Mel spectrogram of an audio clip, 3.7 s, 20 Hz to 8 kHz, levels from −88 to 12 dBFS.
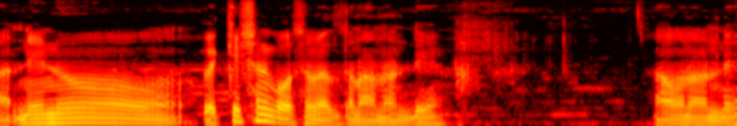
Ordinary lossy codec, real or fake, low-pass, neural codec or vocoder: none; real; none; none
